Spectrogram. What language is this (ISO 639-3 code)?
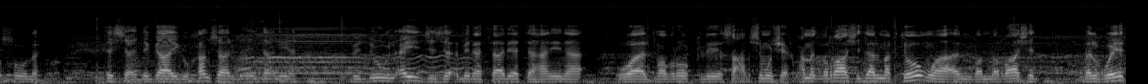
ara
